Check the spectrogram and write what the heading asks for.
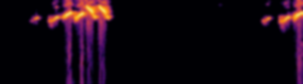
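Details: Double-collared seedeater song: one complete phrase of rising slurred whistles ending in buzzy high chirps, then a quiet gap before the next phrase begins at the very end.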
